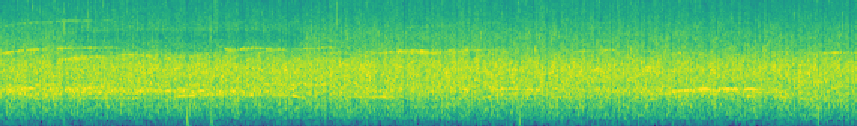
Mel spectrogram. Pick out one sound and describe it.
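A large crowd applauds loudly and steadily in a big echoing hall.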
